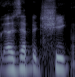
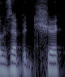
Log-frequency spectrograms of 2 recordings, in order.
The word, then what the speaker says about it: Ozempic chic: Ozempic chic, not Ozempic chick, whatever I said.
